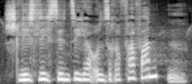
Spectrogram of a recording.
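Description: A woman's voice: mid-range voice, sing-song, brisk, gravelly, husky, exaggerated voice. A woman voicing an earnest young male deer who soothes his mate and tries to act brave, in a storybook reading. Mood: coaxing. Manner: coaxing, earnest.

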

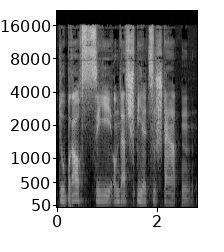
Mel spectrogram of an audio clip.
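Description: A man voicing a mysterious computer game that speaks in slow, loud, solemn pronouncements. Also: mid-range voice. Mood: solemn commanding.

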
